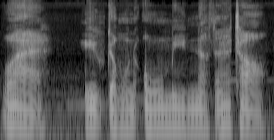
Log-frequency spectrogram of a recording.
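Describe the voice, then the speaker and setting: Audio drama innkeeper: elderly Southern woman, folksy, welcoming, low gravel in the voice, very slow delivery. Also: steady tone, darkish tone. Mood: matter-of-fact, kindly.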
